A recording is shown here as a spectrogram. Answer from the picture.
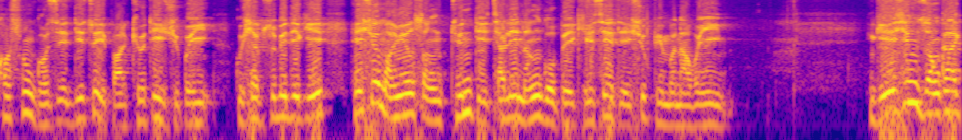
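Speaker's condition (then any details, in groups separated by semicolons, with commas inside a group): No condition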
